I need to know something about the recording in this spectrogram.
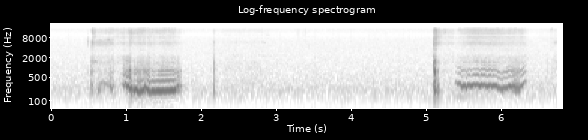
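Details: Two brief nasal, squeaky snorting snores separated by quiet breathing: an 11-week-old jug/pug puppy snoring in sleep in bed.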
